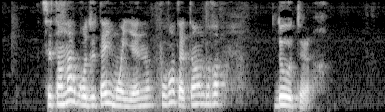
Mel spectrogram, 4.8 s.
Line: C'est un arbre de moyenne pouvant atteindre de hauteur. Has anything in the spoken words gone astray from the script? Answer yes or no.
yes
